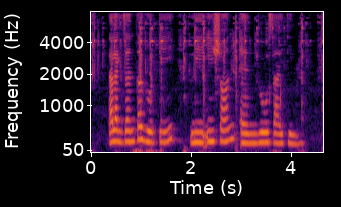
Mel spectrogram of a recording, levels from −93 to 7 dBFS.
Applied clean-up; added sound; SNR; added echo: classical method log-MMSE.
